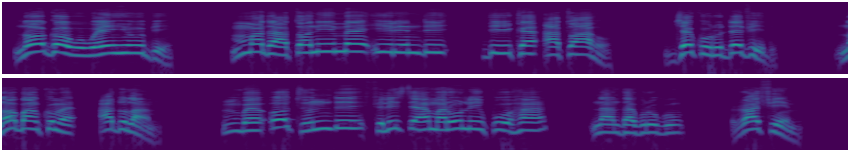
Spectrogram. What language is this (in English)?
Igbo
